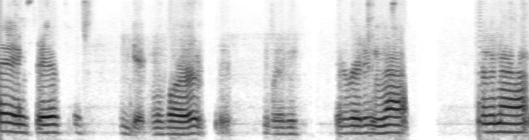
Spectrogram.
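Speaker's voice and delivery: weary, worn-out, low, tired voice. Greeting a caller while just getting to work, tired voice. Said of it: "You sound tired".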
